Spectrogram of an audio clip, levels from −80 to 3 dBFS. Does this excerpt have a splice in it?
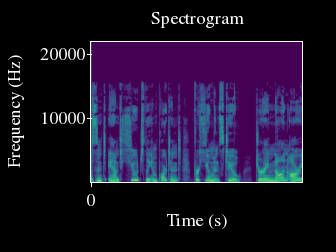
yes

